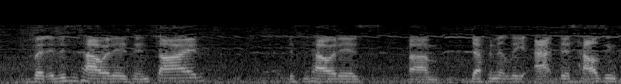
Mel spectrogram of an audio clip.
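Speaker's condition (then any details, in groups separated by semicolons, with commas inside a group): No condition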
